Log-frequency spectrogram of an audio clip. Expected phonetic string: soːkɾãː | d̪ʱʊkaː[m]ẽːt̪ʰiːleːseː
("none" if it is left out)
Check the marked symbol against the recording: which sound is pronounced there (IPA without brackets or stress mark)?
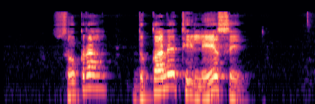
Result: n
